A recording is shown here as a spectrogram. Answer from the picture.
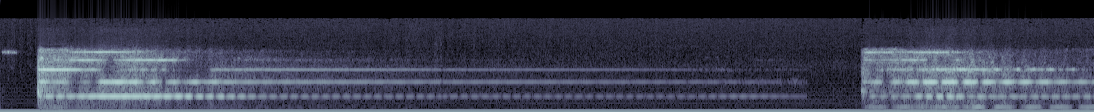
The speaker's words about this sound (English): if you would be so kind to, if you would, chime us out of here, and we'll talk to you all later.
